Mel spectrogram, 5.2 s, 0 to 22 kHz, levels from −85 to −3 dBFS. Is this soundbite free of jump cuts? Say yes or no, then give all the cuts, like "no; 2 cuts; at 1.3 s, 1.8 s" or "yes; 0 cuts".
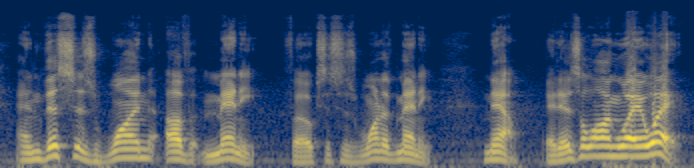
no; 1 cut; at 2.5 s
